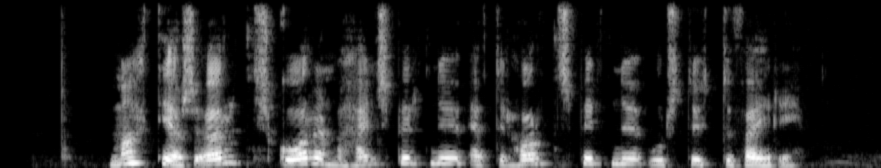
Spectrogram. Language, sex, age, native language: Icelandic, female, 60-69, Icelandic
